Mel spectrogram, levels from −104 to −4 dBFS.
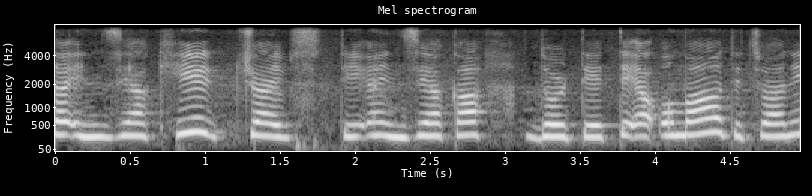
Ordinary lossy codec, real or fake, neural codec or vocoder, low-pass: none; real; none; 7.2 kHz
